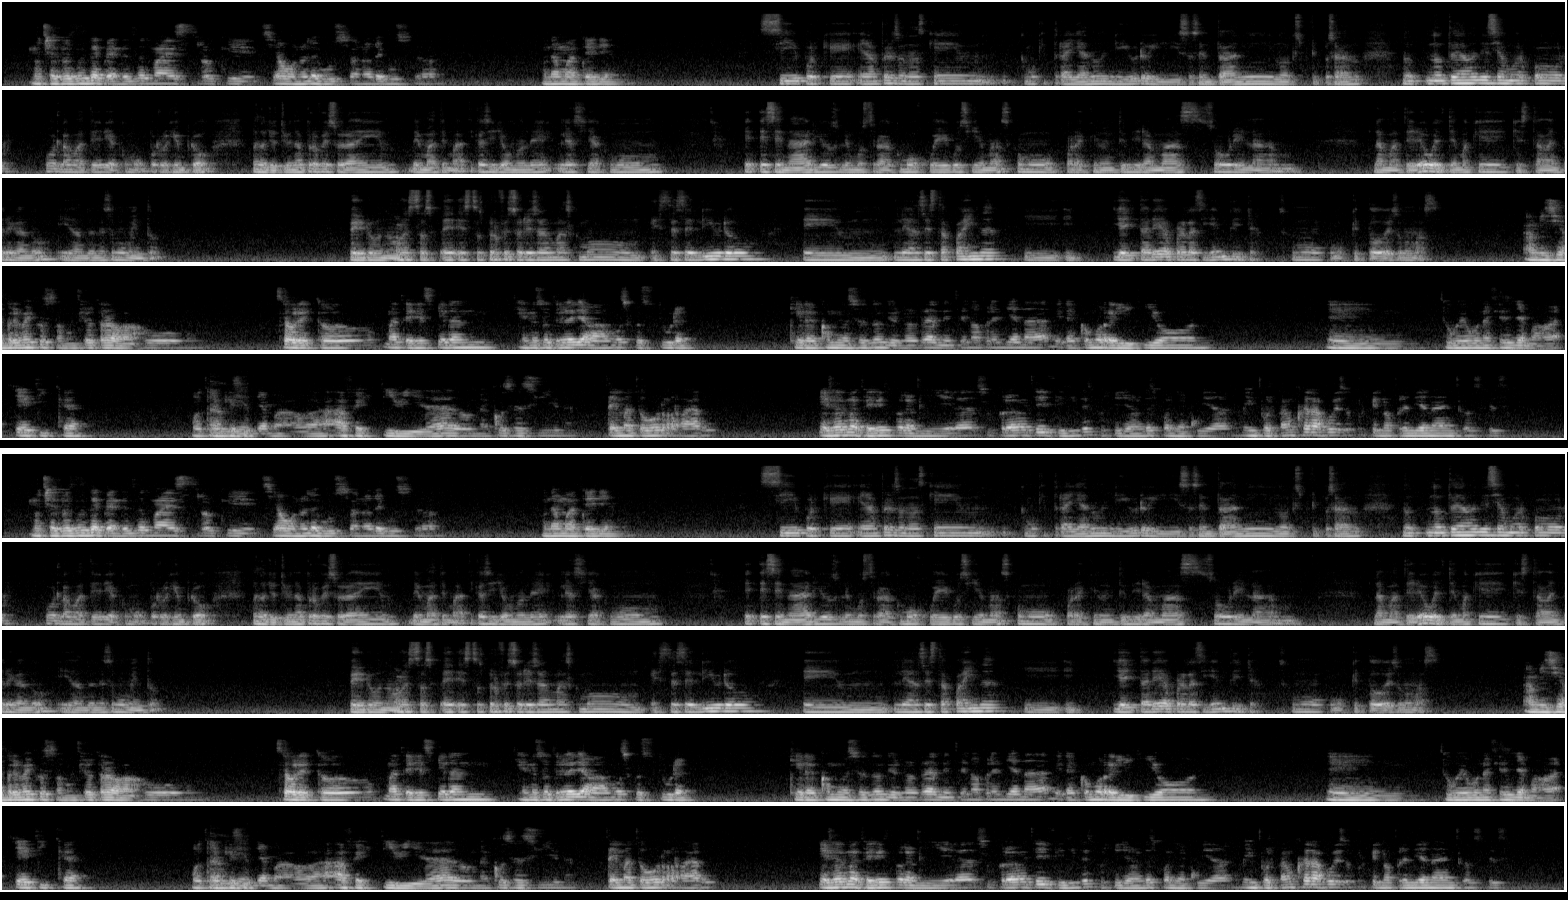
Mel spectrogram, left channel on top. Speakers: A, on the right; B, on the left.
A: Muchas veces dependes del maestro que si a uno le gusta o no le gusta una materia, ¿no?
B: Sí, porque eran personas que mm, como que traían un libro y se sentaban y no expli- o sea, no, no- no te daban ese amor por, por la materia, como por ejemplo, bueno, yo tuve una profesora de, de matemáticas y yo a uno le, le hacía como e- escenarios, le mostraba como juegos y demás, como para que uno entendiera más sobre la, la materia o el tema que, que estaba entregando y dando en ese momento. Pero no,
A: A mí-
B: estos, e- estos profesores eran más como, este es el libro, em, léanse esta página y, y- y hay tarea para la siguiente y ya. Es como, como que todo eso nomás.
A: A mí siempre me costó mucho trabajo, sobre todo materias que eran, que nosotros le llamábamos costura, que era como esos donde uno realmente no aprendía nada, era como religión, eh, tuve una que se llamaba ética, otra
B: También.
A: que se llamaba afectividad, o una cosa así, un tema todo raro. Esas materias para mí eran supremamente difíciles porque yo no les ponía cuidado, me importaba un carajo eso porque no aprendía nada, entonces...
